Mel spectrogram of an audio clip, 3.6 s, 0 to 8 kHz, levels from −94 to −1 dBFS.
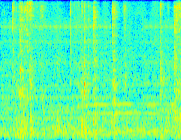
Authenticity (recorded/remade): recorded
